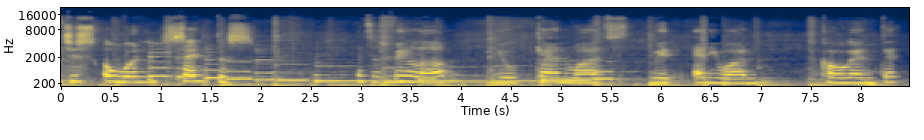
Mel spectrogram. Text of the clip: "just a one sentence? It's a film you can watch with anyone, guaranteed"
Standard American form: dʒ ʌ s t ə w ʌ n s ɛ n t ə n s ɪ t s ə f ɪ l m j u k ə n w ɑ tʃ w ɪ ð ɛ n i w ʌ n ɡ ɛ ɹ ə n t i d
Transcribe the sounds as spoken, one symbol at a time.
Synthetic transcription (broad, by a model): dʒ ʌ s t ə w ʌ n s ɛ n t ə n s ɪ t s ə f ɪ l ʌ j u k ə n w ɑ s w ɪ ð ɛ n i w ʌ n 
